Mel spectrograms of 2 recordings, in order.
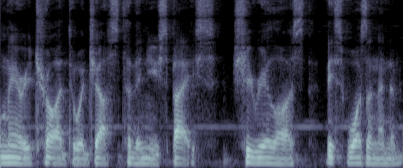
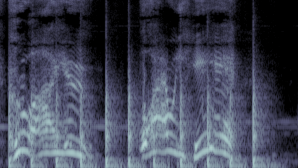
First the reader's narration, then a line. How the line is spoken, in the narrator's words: Mary pounded on the door, screaming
